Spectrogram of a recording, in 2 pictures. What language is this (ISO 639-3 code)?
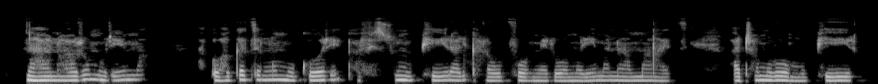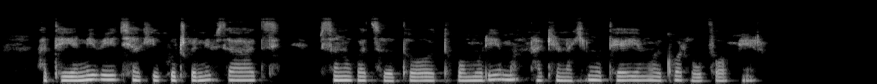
run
